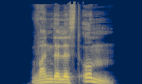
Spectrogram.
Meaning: second-person singular subjunctive I of umwandeln
- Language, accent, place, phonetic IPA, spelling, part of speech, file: German, Germany, Berlin, [ˌvandələst ˈʊm], wandelest um, verb, De-wandelest um.ogg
